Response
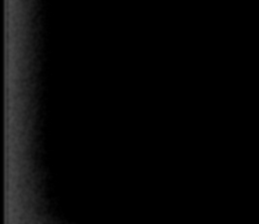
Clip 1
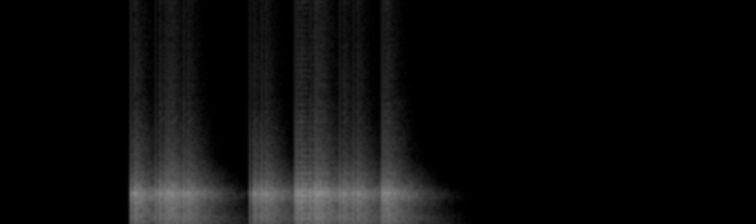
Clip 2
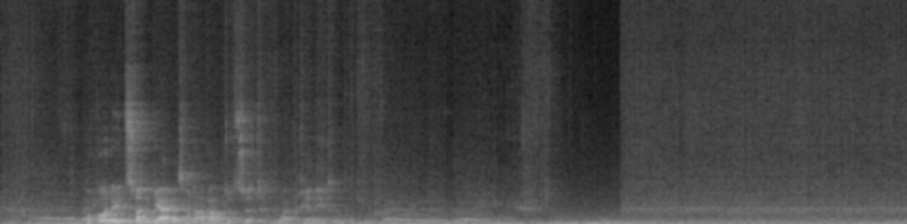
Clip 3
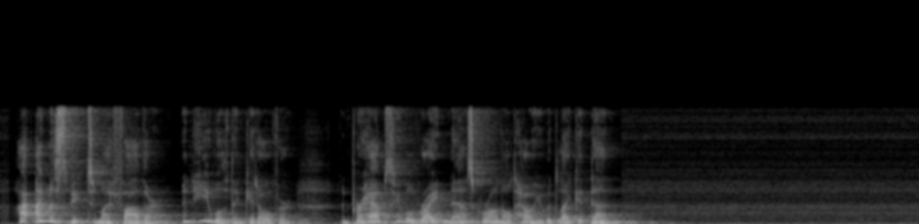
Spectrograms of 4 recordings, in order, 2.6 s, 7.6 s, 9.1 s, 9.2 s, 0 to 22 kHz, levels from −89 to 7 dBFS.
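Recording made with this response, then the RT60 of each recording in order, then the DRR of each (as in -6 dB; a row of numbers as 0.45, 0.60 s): 2; 1.1, 1.1, 1.1 s; -4.5, 2.0, 8.5 dB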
